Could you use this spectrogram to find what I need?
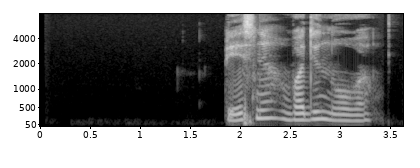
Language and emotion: Russian, neutral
